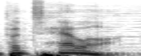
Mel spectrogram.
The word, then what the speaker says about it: patella: Where in the human body would you find the patella? Ben, What is it, mate? the patella Rhymes with Nutella.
